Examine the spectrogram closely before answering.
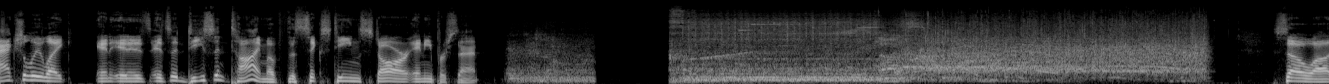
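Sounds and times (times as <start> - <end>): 
speech: 0.0 - 5.4, 12.8 - 13.2
live crowd cheering and applauding: 6.7 - 12.2.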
